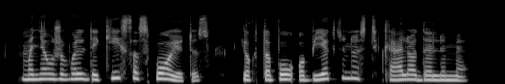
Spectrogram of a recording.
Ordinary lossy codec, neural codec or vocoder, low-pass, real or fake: MP3, 96 kbps; none; 10.8 kHz; real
